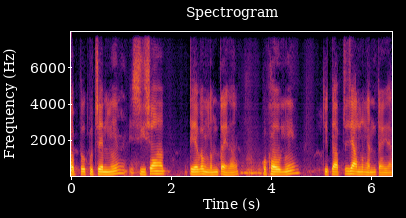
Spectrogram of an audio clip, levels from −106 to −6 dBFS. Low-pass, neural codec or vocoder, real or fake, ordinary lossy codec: none; codec, 16 kHz, 1 kbps, FreqCodec, larger model; fake; none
